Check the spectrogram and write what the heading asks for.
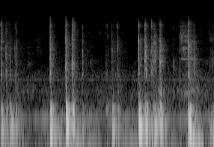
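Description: Typing on a computer keyboard: a few separate keystrokes about a second in, then a quicker run of clicks in the second half.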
